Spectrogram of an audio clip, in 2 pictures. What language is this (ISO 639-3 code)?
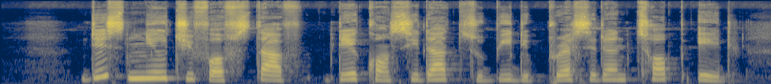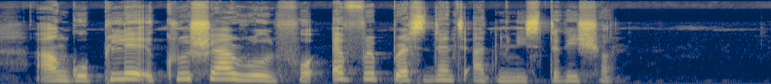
pcm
